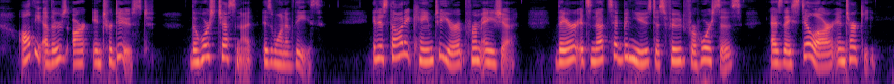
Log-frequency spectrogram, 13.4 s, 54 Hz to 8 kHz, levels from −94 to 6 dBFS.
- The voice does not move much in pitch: No, average, 4.2 semitones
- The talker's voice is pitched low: No, high, 215 Hz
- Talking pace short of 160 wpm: No, average, 165 wpm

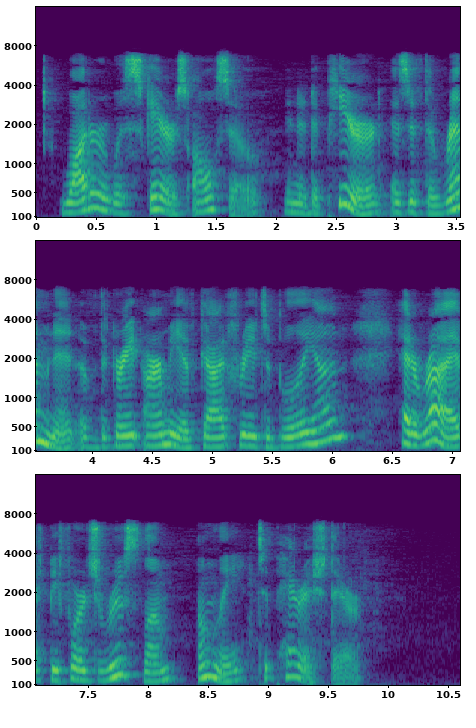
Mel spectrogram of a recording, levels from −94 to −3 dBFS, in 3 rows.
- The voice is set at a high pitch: No, medium, 175 Hz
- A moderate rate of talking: Yes, average, 155 wpm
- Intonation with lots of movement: No, average, 4.5 semitones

